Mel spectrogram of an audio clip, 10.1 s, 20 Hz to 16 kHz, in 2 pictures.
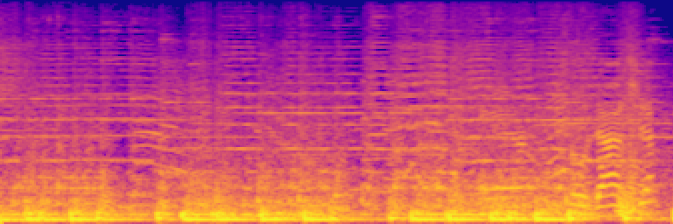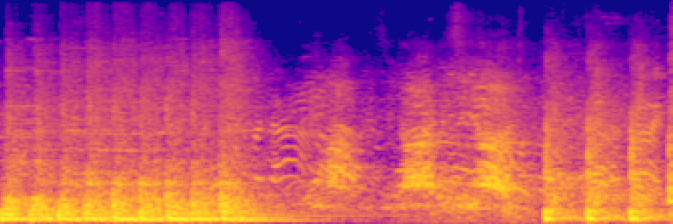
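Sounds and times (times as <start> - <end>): group shouting and cheering: 7.3 - 9.4.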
